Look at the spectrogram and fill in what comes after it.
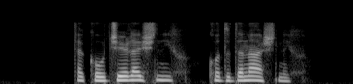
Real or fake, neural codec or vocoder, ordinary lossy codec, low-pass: fake; codec, 16 kHz, 0.8 kbps, ZipCodec; none; 7.2 kHz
